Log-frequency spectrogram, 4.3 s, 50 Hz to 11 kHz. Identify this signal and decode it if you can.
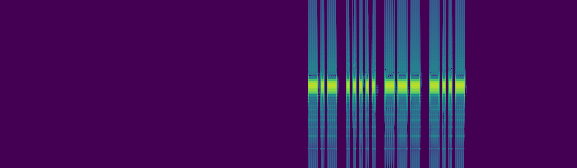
Morse code, heard as a keyed tone, about 51 wpm, 700 Hz. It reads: K5OX
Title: USA Call Signs - 4 Characters - Repeated 3x - 50wpm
